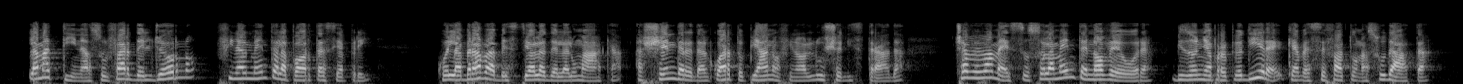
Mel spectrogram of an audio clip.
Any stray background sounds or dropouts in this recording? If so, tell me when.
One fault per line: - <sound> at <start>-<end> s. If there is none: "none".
none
